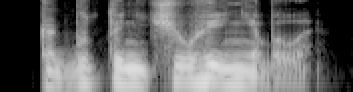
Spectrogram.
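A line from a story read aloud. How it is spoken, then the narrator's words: Grumbling mutter. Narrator (Russian): буркнул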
